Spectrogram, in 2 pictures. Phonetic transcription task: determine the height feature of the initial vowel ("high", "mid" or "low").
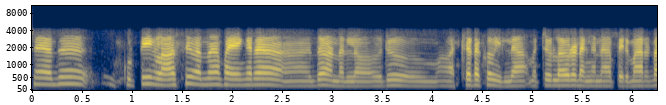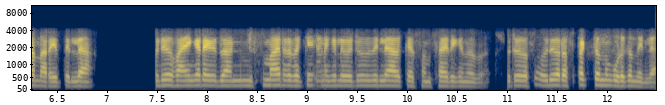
low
